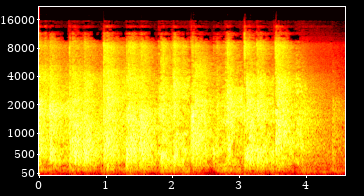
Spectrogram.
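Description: A group in a classroom guidance session claps in a rhythmic counting game, loud close bursts of many hands striking together in quick, roughly regular clusters with no talk over them.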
